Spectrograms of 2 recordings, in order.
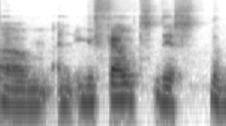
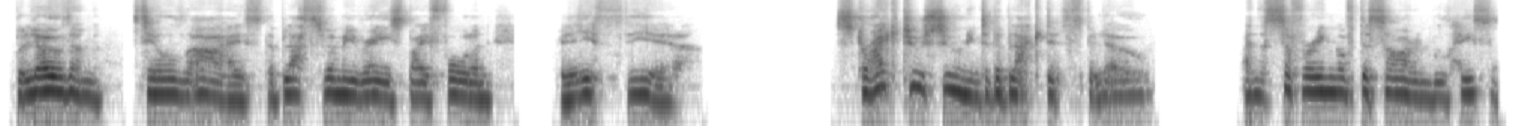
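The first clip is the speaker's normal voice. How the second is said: very weak, frail, faint, high, drawn-out voice; 6 semitones higher than usual. A game narrator voices a guide speaking into the players' dream, very weak. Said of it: "you hear her very weak voice".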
